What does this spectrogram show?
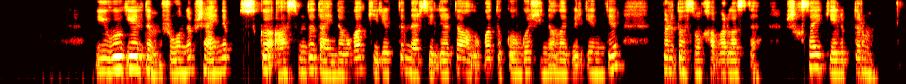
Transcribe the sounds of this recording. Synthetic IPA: ʏjɡʲekʲʰe̞ld̪ɪmʒuənəpʒɑjnəp̚t̪ʰʏ̥skʲɪʔɑsəmd̪əd̪ɑjənd̪ɑwʁɑkʲʰe̞ɾe̞k̚t̪ɪnæɾse̞le̞ɾd̪ɪɑlˠṵʁɑd̪ʏkʲeŋɡʲeʒijnɑ̰lˠɑbe̞̰ɾɡʲe̞nɪmd̪e̞b̥ɪɾd̪o̞səmχɑbɑɾlˠɑst̪əʃə̥qsɑjkʲʰe̞lɪp̚t̪ʰʊɾmən

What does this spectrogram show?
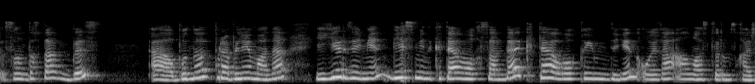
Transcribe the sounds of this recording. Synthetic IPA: so̞nd̪əqt̪ɑnbɪz | əbʊnəpro̞blʲe̞mɑnəje̞ɡʲe̞ɾd̪e̞me̞nbe̞smeŋkʲʰɪt̪æpwo̞qə̥sɑmd̪ɑkʲʰɪ̥t̪æpwo̞qəjmənd̪e̞ɡʲe̞nwʔo̞̰jʁɑʔɑlˠmɑst̪əɾəməzqʰɑʒe

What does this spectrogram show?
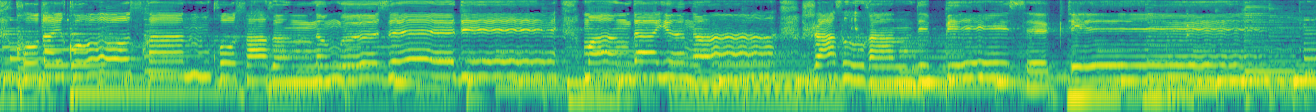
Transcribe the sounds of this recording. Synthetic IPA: qʰod̪ɑjqʰosqɑ | nqʰo̞sɑʁəɴnəɴwɵ | zɪ | d̪e | mɑɴd̪ɑjəɴɑ | ʒɑzəlˠʁɑnd̪e̞p̚besɪkt̪e

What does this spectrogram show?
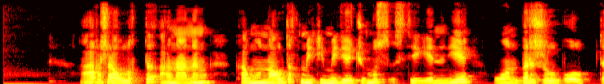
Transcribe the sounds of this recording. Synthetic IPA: ɑqʒɑwlˠəq̚t̪əʔɑnɑnəɴ | kʰo̞munalˠd̪əqme̞kʲe̞me̞d̪e̞ʒʊməsɪst̪e̞ɡʲe̞nɪne̞ | wo̞nbɪɾʒəlˠbo̞lˠəp̚t̪ə

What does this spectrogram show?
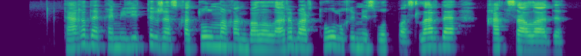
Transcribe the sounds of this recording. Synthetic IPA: t̪ʰɑʁəd̪ɑkʲʰamile̞t̪ːɪkʒɑsqɑt̪ʰo̞lˠmɑʁɑnbɑlˠɑlˠɑɾəbɑɾt̪ʰo̞lˠəqe̞me̞swo̞t̪̚bɑsəlˠɑɾd̪ɑqʰɑt̪ə̥sɑlˠɑd̪ə

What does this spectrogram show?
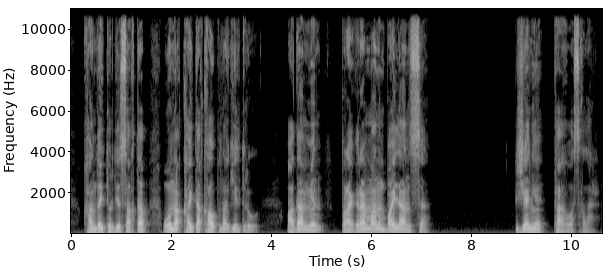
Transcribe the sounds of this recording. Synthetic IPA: qʰɑnd̪ɑjt̪ʰʏɾd̪e̞sɑqt̪ɑp̚ | wo̞nəqʰɑjt̪ɑqʰɑlˠpənɑkʲʰe̞lt̪ɪɾṵ | ɑd̪ɑmːe̞n | pro̞ɡramːanəɴbɑjlˠɑnəsə̰ | ʒæne̞t̪ʰɑʁə̰bɑ̰sqɑ̰lˠɑ̰ɾ

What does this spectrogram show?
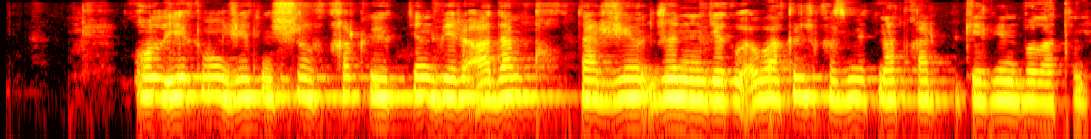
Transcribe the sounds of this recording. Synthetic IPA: wolˠe̞kʲɪməɴʒe̞t̪ɪnʃɪʒəlˠʁəqʰəɾqʏjek̚t̪e̞nbe̞ɾɪʔɑd̪ɑmqʰʊqəqt̪ɑɾʒɵnɪnd̪e̞ɡʲɪwækʲɪlqʰəzme̞t̪ɪnɑt̪qɑɾəp̚ːɪkʲe̞lɡʲe̞nbo̞lˠɑt̪ʰən

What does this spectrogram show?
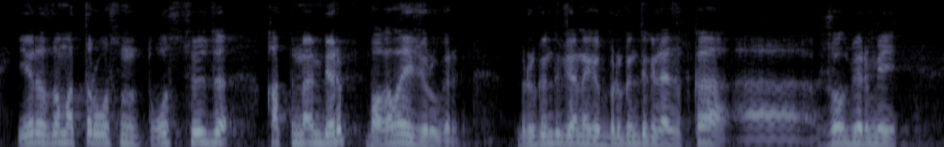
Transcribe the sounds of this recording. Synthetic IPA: je̞ɾɑzɑmɑt̪ːɑɾwo̞səwo̞sə̥sɵzd̪ɪ | qʰɑt̪ːəmæmbe̞ɾɪp̚bɑʁɑlˠɑjʒʏɾukʰʲe̞ɾek̚ | bɪɾkʲʏnd̪ɪkʒæneɡʲɪbɪɾkʲʰʏnd̪ɪklæzɑt̪̚qɑ | ʒo̞lˠbe̞ɾme̞j

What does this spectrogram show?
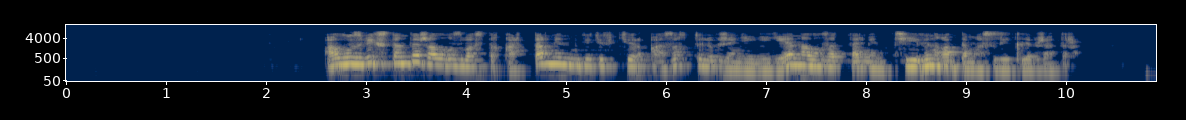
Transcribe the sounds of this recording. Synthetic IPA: ɑlˠwɵzbe̞kʲɪst̪ɑnd̪ɑʒɑlˠʁəzbɑst̪əqʰɑɾt̪ːɑɾme̞nmʏɡʲed̪e̞kt̪e̞ɾɑzəqt̪ʰʏlɪkʒæne̞ɡiɡʲeɑnɑlˠəqzɑt̪ːɑɾme̞nt̪ʰe̞ɡʲɪɴqʰɑmt̪ɑmɑsəzet̪ɪlɪpʒɑt̪əɾ

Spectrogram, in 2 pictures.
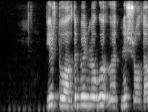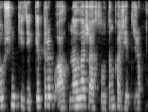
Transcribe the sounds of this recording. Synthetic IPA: virt̪ualˠd̪əbɵlmeɡʲewɵt̪ɪnɪʃʒ̥o̞lˠd̪ɑwʏʃɪŋkʲʰe̞ze̞k̚ʲːe̞t̪ʰʊɾəpɑ̰lˠd̪ənɑlˠɑʒɑzəlˠud̪əɴqʰɑʒe̞t̪ɪʒo̞q̚

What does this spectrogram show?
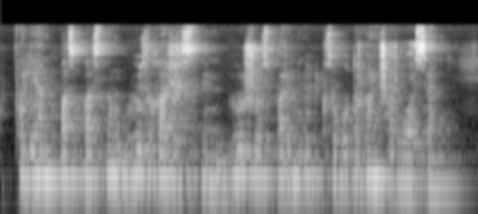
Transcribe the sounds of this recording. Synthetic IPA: folʲjant̪̚bɑspɑsənəɴwɵzqʰɑɾʒəsəme̞nwɵzʒo̞spɑɾəme̞nwɵt̪̚kʲɪzɪpwo̞t̪əɾʁɑnʃɑɾuɑsə

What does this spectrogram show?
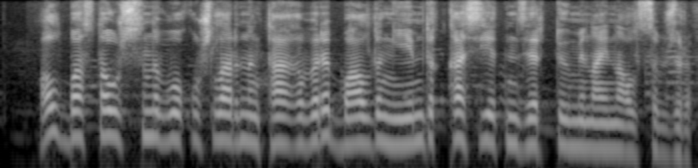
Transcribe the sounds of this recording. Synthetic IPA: ɑlˠbɑst̪ɑwʃə̥sənəpwo̞quʃəlˠɑɾənəɴt̪ʰɑʁəbɪɾɪbɑlˠd̪əɴe̞md̪ɪk̚qʰɑsije̞t̪ɪnze̞ɾt̪ːe̞wɪme̞nɑjnɑlˠəsəpʒʏɾ

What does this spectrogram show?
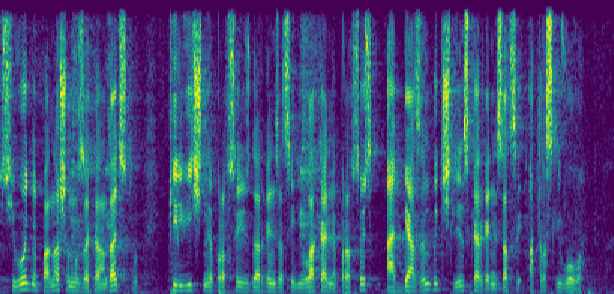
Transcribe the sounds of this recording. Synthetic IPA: sʲɪvodʲnʲəpɐnaʂɨmʊzɐkɐnɐd̪atʲɪlʲst̪vʊ | pʲɪrvʲit͡ʃnəjəpɾɐfsɐjuznəjɐrɡənʲɪzat̪sɨəilʲɪlˠɐkalʲnɨjpɾɐfsɐjus | ɐbʲazənbɨt̚ʲt͡ʃlʲe̞nskəjɐrɡənʲɪzat̪sɨɪɐt̪rɐsʲlʲɪvo̞və

